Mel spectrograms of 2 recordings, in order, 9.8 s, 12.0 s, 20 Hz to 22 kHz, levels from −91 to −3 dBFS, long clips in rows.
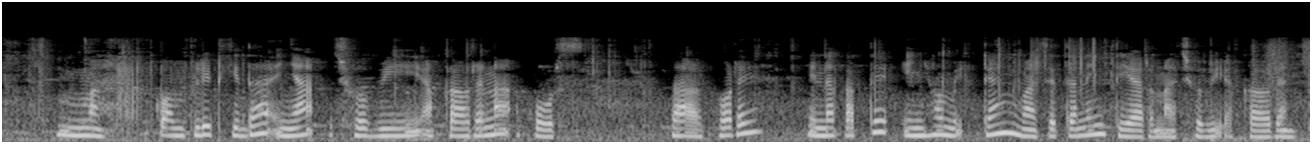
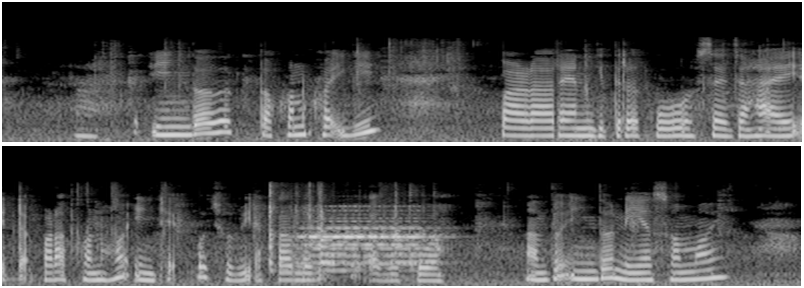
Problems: constant background noise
